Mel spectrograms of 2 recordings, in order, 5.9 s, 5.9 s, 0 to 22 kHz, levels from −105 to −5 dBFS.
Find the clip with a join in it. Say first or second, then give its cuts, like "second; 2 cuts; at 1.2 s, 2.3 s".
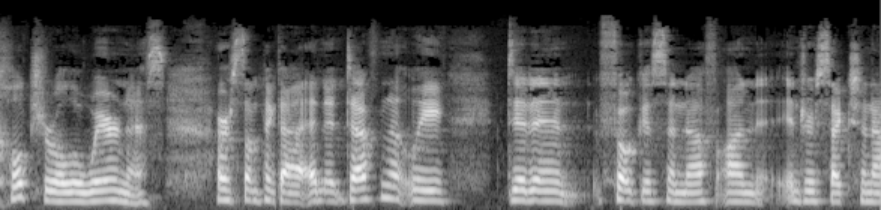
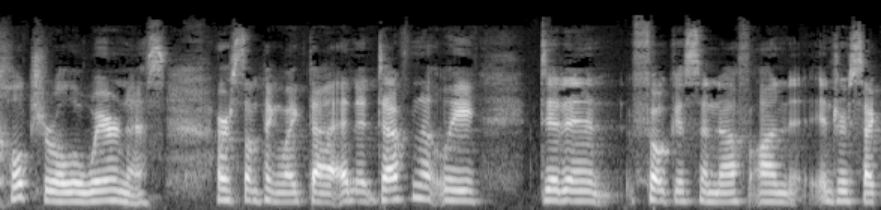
first; 1 cut; at 1.8 s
